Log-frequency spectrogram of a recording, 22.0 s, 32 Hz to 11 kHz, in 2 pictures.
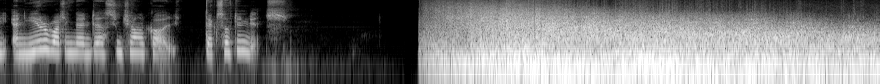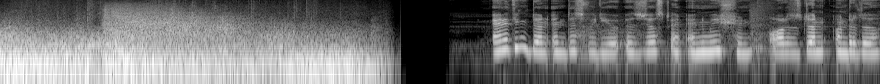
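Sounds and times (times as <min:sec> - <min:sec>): explosion-like rumble: 0:05.2 - 0:16.0.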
